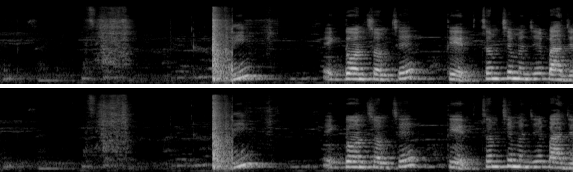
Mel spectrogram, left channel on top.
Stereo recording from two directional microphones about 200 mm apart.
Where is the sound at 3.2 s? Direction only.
35° left (ahead or behind).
